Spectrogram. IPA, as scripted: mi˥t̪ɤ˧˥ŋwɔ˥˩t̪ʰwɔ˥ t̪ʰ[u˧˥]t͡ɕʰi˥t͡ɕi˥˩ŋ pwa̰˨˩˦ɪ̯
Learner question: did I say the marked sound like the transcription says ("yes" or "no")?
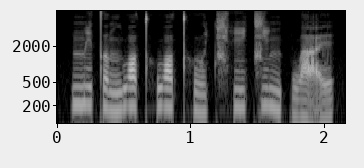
yes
